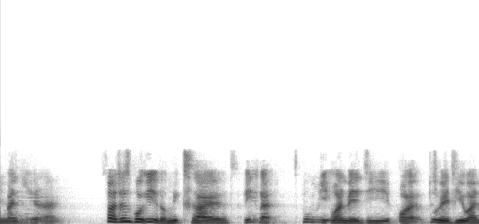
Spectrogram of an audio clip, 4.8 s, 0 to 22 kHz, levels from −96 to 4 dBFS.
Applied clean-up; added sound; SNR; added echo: neural mask model DeepFilterNet 3.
